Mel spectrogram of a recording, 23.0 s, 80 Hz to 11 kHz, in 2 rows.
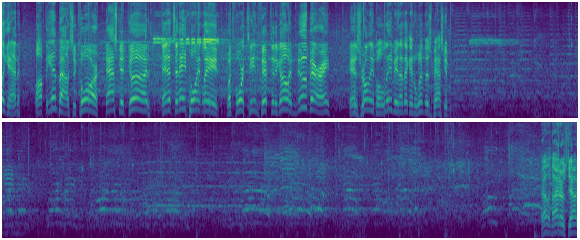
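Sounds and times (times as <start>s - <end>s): players' voices: 0.0s - 9.2s, 17.1s - 23.0s.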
